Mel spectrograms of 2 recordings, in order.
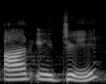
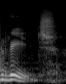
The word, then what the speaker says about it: Raj: pronounce that Raj or rage but as I told earlier that in a we can say ah we have to give a stretched out version so the correct pronunciation is Raj if you can see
